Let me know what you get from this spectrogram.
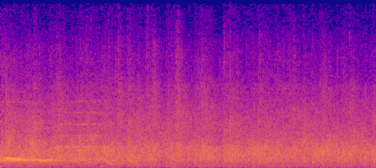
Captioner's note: applause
